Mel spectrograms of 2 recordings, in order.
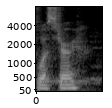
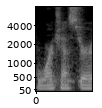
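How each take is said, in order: First: It is said the way locals pronounce it. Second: It is said the way outsiders pronounce it. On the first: The speaker is from the area. The speaker calls it right. "it's pronounced Worcester" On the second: The speaker is not from the area. The speaker calls it wrong. "They would say like Worcester or something"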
